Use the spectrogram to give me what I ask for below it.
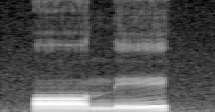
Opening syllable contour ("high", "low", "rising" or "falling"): low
